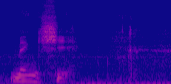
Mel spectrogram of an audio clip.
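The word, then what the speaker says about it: མིང་གཞི: And then that's how you would spell it. And this is how you would pronounce it, ming, shi.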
